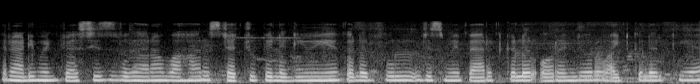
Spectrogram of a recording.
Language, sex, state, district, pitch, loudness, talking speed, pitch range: Hindi, female, Punjab, Kapurthala, 185 Hz, -15 LUFS, 165 wpm, 180-190 Hz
